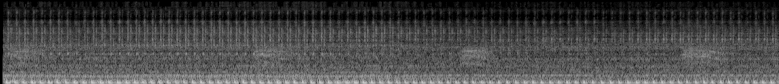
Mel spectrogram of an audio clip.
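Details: New TVS Jupiter 110 E20 2024 model scooter at idle: loud, steady beat about three pulses a second with a rough, clattery edge, noisier than the previous vehicle; excessive engine noise, cause unclear.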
